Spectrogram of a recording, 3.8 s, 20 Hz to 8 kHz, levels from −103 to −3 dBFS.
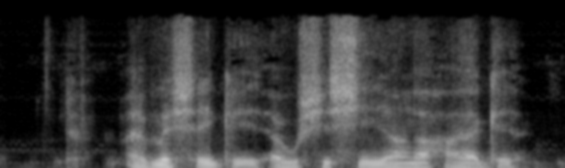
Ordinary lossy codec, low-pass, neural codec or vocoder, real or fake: MP3, 48 kbps; 7.2 kHz; codec, 16 kHz in and 24 kHz out, 0.6 kbps, FocalCodec, streaming, 2048 codes; fake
